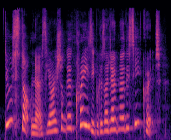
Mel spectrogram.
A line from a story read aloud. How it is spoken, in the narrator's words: cried Effie more than once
